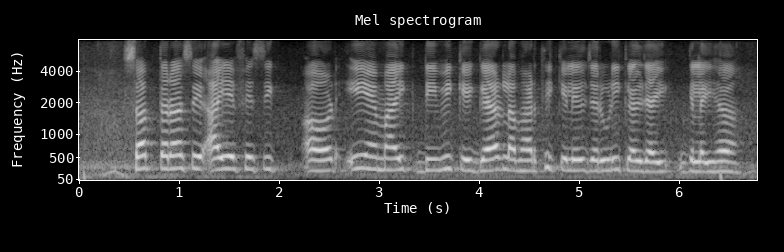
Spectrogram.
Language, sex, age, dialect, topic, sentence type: Magahi, female, 25-30, Western, banking, statement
